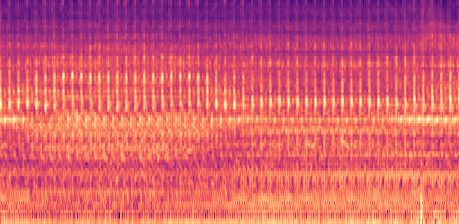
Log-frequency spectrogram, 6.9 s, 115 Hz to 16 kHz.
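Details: Kia Sportage engine: sharp, very regular knock at about 222 a minute on top of the idle, starting immediately from startup; something inside the engine is knocking, cause unclear.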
